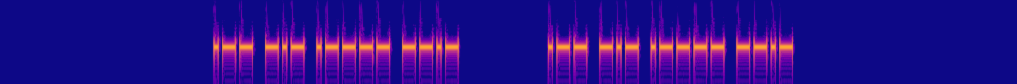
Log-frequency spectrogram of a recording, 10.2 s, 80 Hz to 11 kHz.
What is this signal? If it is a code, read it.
Morse code, heard as a keyed tone, about 28 wpm, 700 Hz. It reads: WK1Q WK1Q
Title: USA Call Signs - 4 Characters - Repeated 2x - 28wpm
